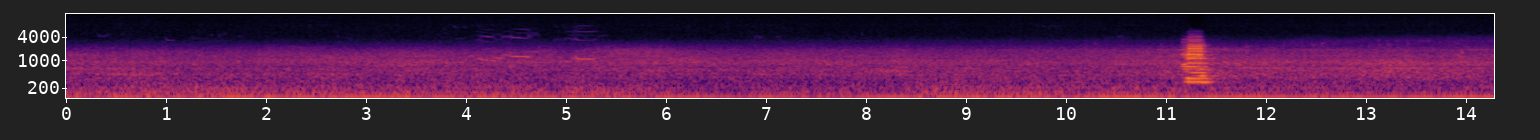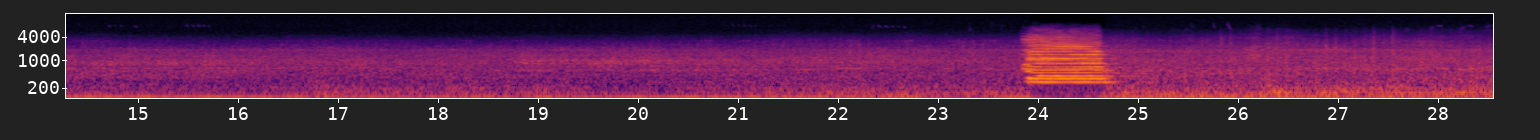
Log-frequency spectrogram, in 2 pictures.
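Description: Diesel freight train locomotives G520 and BL26 approaching, their engines a steady low drone that grows louder over the last few seconds. The lead locomotive's horn sounds twice: a short toot about a third of the way in, and a longer blast of nearly a second about five seconds before the end.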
